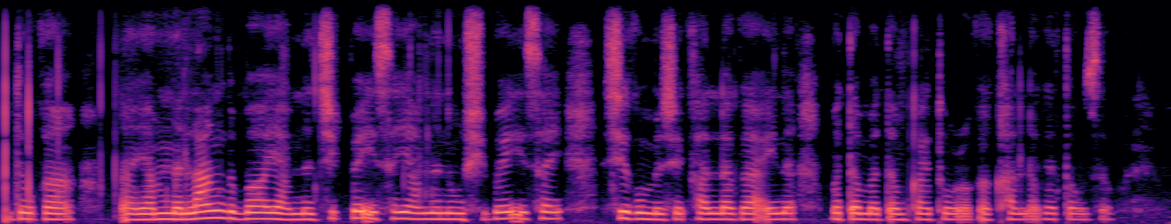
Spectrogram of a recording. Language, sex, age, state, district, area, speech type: Manipuri, female, 18-30, Manipur, Chandel, rural, spontaneous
